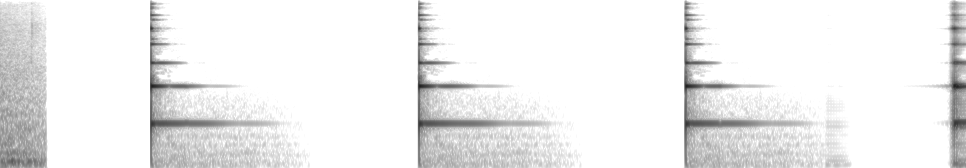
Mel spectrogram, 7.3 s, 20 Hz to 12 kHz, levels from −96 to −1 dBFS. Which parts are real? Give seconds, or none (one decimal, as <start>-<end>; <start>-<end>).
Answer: 0.0-6.2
